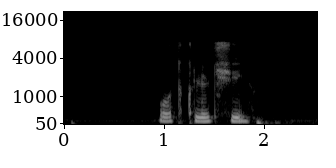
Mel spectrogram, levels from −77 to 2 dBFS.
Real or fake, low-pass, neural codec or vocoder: fake; 7.2 kHz; codec, 16 kHz, 4 kbps, X-Codec, HuBERT features, trained on general audio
